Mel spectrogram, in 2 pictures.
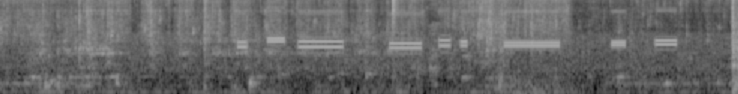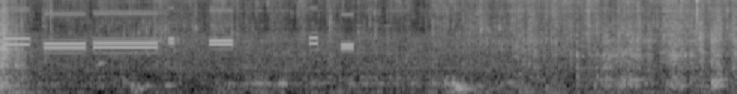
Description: Pairs of high tones at irregular times, with kitchen noise. There is no code.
